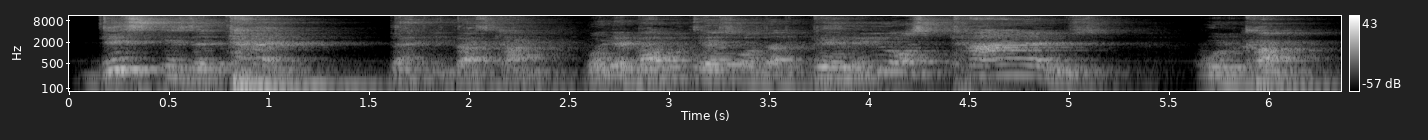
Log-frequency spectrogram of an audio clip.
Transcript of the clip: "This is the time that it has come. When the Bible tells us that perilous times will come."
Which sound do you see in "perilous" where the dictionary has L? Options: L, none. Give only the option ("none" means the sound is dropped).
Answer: none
